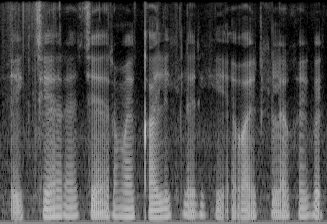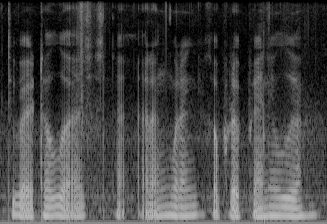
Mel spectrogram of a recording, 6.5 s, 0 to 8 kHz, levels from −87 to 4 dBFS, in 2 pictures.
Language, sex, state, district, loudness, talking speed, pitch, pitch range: Angika, male, Bihar, Madhepura, -24 LUFS, 220 wpm, 120 Hz, 110-130 Hz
